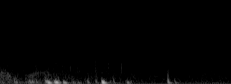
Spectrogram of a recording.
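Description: Handling noise on a phone's microphone: a few dull, low thumps, the sharpest about a second in and a smaller one shortly before the end.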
